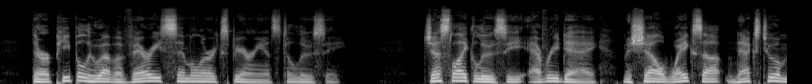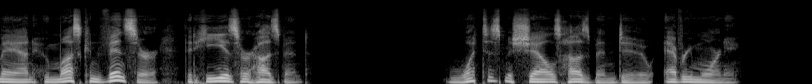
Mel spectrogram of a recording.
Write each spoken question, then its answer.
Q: What does Michelle's husband do every morning?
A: Michelle's husband convinces her every morning that he is her husband.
